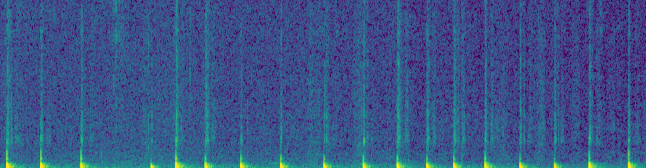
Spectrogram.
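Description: A wooden pencil tip repeatedly taps and knocks the top surface of a small, solid wooden letter block (X). Eighteen short, dry, low knocks land in a fairly steady rhythm, each stopping almost at once with no ring.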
